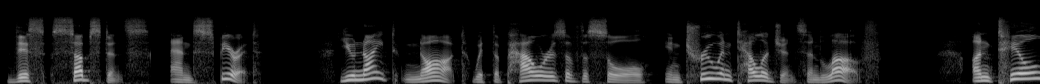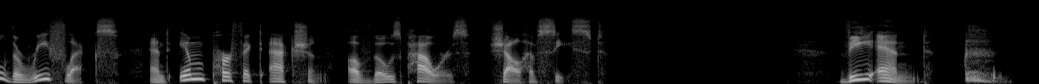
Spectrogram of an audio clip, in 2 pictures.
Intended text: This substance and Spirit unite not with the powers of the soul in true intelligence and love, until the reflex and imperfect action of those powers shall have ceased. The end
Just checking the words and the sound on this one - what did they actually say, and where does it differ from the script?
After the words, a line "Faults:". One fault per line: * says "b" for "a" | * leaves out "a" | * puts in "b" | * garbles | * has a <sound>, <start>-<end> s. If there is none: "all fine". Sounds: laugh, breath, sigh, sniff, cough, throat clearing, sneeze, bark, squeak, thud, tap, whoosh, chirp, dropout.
This substance and Spirit unite not with the powers of the soul in true intelligence and love, until the reflex and imperfect action of those powers shall have ceased. The end
Faults:
* has a throat clearing, 20.0-20.5 s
